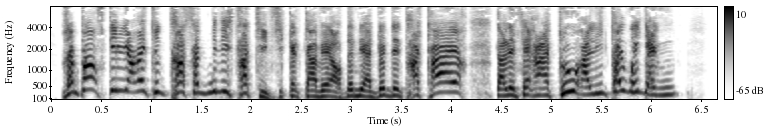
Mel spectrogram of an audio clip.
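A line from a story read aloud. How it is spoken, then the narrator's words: Harsh barking. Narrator (French): aboya Fudge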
